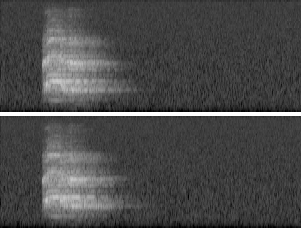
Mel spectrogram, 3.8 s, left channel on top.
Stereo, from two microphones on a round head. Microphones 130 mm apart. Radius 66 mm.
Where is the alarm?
5° left (ahead or behind), 8 m.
